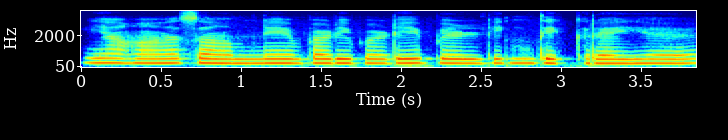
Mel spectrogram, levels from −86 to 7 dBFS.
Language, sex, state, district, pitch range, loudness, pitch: Hindi, female, Madhya Pradesh, Bhopal, 220-230 Hz, -15 LUFS, 225 Hz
